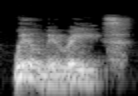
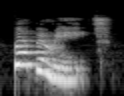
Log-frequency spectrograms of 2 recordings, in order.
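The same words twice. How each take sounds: First: Slow, proud mock northern "reet"; deliberate northern twang; northern dialect. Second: Mock northern English "reet" for right; playful northern accent; northern dialect. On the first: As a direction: savour the Yorkshire "reet", slowly. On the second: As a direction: put on a Yorkshire twang for "reet". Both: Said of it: "I've clearly mastered dialect".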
